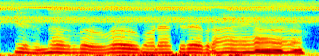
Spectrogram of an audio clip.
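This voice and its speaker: Someone with a Southern US accent talks at a moderate pace. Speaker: outdoor vlogger. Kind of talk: casual vlog narration. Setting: outdoors at night by a lake.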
